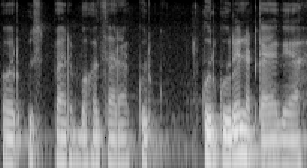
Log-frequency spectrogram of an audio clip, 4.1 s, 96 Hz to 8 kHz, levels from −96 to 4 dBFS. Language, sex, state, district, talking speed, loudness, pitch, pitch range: Hindi, male, Jharkhand, Palamu, 145 wpm, -18 LUFS, 110 Hz, 105-115 Hz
